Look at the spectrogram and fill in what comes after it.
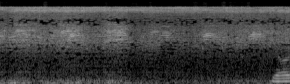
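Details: Dozens of cicadas singing together as summer ends, a dense steady high hiss with soft pulsing swells roughly every half second, and a man's voice starting briefly at the very end.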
